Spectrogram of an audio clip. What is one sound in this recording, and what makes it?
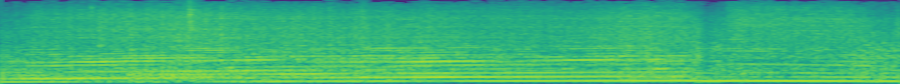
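A rally car engine shifts up through the gears, its pitch dropping at each change.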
